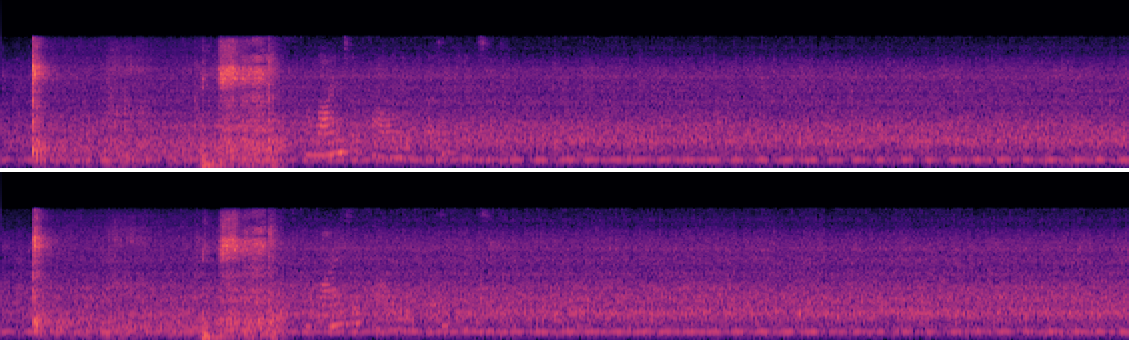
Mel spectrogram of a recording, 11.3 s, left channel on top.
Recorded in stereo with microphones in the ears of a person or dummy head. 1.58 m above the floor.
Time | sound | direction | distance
0.3 | writing | 45° left (ahead or behind) | 1.9 m
3.0 | a woman speaking | 65° left (ahead or behind) | 2 m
